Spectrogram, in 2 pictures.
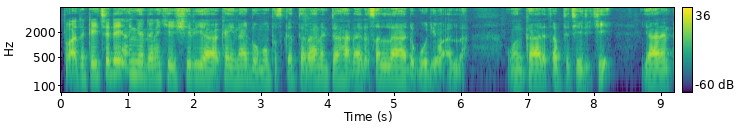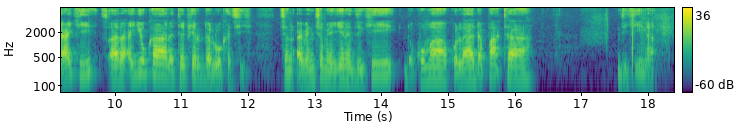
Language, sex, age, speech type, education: Hausa, male, 60+, spontaneous, tertiary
